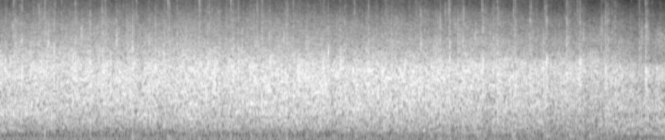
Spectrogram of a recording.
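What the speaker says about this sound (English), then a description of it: "let's give another round of applause for the tournament runner-up" Steady, dense applause from a crowd at a youth little-league basketball championship, many hands clapping continuously at an even level throughout.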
